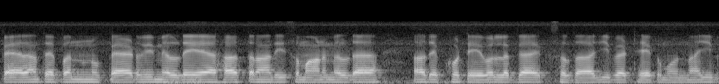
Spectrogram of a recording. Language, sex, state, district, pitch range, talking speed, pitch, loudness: Punjabi, male, Punjab, Kapurthala, 105-110 Hz, 200 wpm, 110 Hz, -16 LUFS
